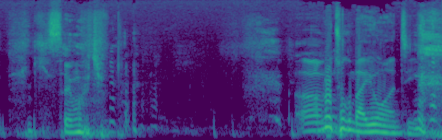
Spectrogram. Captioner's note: laughing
